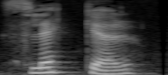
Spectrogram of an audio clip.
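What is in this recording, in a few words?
"släcker", Swedish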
